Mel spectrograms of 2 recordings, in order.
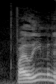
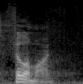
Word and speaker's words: Philemon: But Philemon is somewhat of a special book to me because when I first started going to church, I kept mispronouncing it as Philemon, like maybe some of you guys. And it wasn't until much later that I actually found out it was pronounced Philemon,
